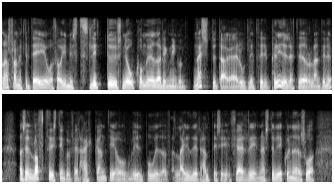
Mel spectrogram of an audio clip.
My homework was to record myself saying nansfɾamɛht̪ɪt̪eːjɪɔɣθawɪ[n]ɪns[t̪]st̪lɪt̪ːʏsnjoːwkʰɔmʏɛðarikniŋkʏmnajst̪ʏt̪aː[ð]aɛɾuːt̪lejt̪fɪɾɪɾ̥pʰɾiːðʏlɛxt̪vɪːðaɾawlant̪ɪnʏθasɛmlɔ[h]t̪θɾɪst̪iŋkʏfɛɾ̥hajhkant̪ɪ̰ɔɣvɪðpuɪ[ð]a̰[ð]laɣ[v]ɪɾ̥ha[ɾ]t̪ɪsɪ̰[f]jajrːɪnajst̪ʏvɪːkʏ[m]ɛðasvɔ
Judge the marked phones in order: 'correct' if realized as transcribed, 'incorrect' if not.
incorrect: m, correct, incorrect: ɣ, incorrect: f, correct, correct, incorrect: ð, incorrect: l, correct, incorrect: n

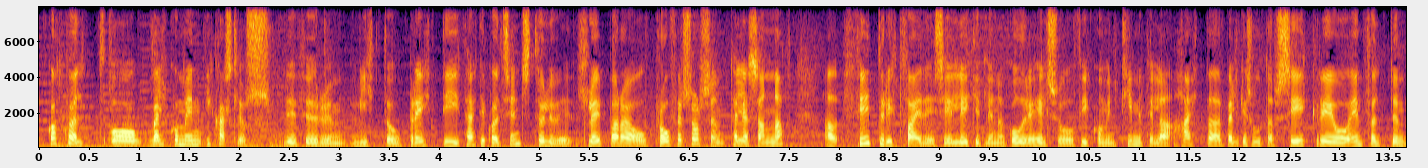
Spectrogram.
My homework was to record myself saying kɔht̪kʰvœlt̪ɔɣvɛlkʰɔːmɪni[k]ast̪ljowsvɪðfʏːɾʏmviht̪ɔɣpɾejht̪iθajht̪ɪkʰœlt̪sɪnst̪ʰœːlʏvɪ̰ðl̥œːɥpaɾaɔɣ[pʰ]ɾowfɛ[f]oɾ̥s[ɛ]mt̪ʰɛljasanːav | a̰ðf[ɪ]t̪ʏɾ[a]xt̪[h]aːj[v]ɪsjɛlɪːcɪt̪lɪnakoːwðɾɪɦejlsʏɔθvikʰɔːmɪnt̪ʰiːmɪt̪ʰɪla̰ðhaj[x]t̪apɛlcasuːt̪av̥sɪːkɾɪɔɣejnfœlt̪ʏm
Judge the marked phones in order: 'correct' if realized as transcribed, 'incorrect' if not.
incorrect: kʰ, correct, incorrect: s, correct, incorrect: ɪː, incorrect: i, incorrect: f, incorrect: ð, incorrect: h

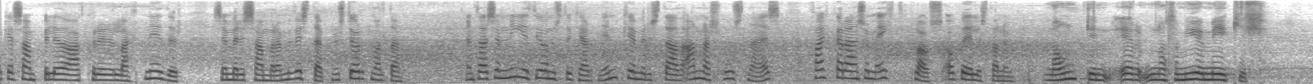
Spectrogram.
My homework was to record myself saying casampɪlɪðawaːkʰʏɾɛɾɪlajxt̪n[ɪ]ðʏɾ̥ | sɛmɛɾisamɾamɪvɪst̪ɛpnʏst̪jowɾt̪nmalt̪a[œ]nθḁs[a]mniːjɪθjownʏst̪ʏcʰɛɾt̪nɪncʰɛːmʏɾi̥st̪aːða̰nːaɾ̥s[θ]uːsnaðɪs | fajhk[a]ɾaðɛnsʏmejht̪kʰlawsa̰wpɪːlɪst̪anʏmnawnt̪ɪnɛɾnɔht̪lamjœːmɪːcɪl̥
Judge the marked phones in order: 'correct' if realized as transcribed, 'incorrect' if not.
incorrect: ɪː, incorrect: ɛ, incorrect: ɛ, incorrect: h, correct

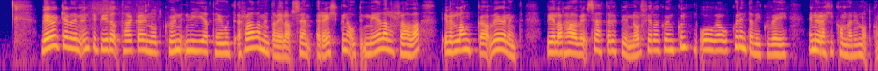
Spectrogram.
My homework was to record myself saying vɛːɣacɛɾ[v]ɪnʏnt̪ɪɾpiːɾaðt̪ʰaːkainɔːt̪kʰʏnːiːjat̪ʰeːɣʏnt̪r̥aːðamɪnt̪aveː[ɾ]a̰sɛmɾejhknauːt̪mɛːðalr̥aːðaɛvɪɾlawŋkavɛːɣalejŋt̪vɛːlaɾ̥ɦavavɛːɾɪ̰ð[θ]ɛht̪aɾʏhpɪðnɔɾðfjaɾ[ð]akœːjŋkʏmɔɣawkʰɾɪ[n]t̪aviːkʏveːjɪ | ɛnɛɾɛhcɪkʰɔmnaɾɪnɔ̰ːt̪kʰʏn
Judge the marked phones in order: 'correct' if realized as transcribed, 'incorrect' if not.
incorrect: ð, incorrect: l, incorrect: s, correct, correct

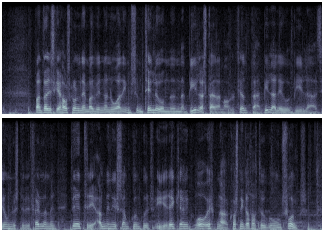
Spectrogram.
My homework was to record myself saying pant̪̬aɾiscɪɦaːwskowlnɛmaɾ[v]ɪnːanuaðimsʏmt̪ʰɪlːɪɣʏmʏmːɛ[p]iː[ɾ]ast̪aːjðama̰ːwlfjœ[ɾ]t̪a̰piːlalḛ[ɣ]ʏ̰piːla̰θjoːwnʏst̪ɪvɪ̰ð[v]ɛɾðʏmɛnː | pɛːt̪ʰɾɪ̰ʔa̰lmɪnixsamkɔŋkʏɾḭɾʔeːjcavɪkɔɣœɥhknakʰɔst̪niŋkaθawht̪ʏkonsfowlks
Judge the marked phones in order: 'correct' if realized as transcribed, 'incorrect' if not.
correct, correct, incorrect: l, incorrect: l, correct, incorrect: f

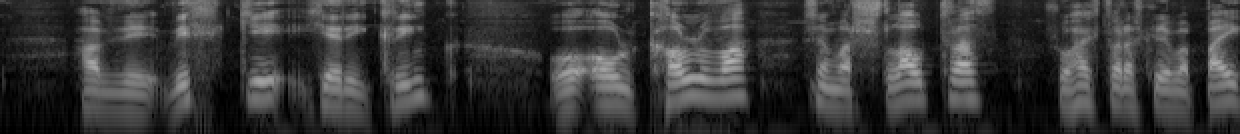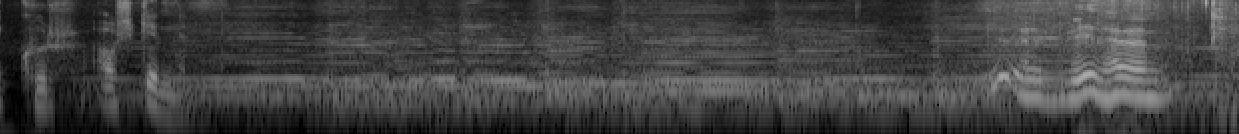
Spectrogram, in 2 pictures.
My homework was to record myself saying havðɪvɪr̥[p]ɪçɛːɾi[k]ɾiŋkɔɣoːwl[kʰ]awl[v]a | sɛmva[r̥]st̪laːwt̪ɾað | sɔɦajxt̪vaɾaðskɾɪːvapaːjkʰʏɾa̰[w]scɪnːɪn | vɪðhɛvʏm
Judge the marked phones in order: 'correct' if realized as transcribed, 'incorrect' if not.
incorrect: c, incorrect: kʰ, correct, correct, incorrect: ɾ̥, correct

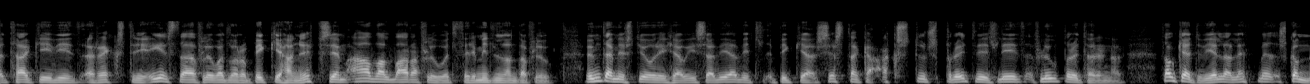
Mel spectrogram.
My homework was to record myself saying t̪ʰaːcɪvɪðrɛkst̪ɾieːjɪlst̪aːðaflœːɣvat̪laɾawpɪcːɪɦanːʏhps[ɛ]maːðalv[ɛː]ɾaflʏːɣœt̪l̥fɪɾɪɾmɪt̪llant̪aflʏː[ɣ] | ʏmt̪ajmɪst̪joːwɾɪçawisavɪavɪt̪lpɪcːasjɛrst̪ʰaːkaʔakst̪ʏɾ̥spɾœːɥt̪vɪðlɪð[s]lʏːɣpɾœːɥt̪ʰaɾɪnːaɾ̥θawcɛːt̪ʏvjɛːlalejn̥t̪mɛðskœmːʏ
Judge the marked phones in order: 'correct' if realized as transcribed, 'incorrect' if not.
correct, incorrect: aː, correct, incorrect: f

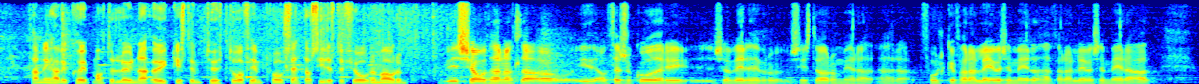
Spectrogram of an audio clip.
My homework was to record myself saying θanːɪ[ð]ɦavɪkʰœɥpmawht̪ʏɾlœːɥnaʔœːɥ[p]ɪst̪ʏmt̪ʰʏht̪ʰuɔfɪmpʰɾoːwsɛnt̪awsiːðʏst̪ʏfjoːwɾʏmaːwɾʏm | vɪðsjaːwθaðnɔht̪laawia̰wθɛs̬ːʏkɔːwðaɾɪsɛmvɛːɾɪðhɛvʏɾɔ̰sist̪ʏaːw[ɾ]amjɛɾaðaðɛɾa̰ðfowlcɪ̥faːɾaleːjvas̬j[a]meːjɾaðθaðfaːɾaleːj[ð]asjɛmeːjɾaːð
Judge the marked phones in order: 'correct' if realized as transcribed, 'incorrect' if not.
incorrect: ɣ, incorrect: c, correct, incorrect: ɛ, incorrect: v

